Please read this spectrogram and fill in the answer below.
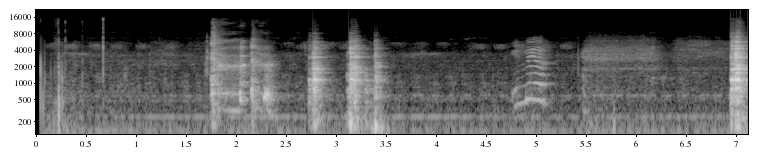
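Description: Several harsh coughs come in short clusters over a quiet room hum, with a brief voiced sound between them: repeated coughing.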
